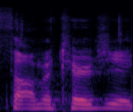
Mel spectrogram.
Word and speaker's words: thaumaturgy: Thaumaturgy again. – Thaumaturgy again.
